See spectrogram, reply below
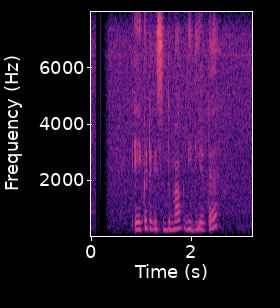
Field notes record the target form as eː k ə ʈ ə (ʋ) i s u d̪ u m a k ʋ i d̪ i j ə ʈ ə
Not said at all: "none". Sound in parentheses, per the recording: ʋ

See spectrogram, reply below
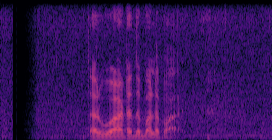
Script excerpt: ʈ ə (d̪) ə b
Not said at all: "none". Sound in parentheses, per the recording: d̪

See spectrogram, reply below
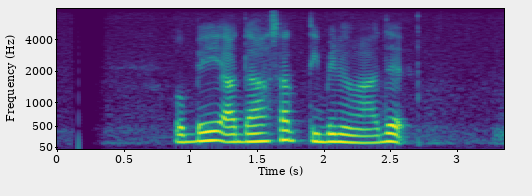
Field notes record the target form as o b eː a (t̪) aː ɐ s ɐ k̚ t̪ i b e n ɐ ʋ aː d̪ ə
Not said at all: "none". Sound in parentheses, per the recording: d̪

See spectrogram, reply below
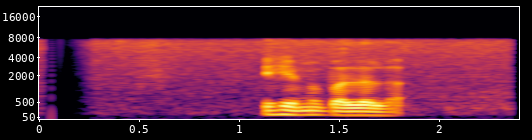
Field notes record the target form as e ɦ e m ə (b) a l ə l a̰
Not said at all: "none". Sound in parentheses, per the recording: b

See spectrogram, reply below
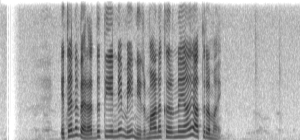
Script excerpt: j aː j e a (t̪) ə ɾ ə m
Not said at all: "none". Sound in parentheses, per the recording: t̪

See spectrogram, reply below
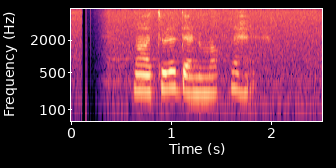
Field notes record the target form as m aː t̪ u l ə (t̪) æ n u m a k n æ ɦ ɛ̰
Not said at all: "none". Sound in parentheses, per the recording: d̪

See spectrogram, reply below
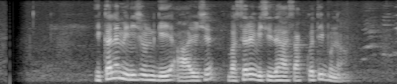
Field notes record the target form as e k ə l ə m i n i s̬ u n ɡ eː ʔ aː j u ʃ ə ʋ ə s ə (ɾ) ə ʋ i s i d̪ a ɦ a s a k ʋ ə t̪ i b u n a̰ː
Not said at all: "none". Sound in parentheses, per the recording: ɾ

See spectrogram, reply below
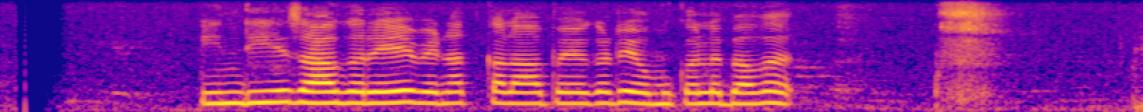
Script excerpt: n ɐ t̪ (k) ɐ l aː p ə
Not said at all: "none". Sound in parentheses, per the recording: k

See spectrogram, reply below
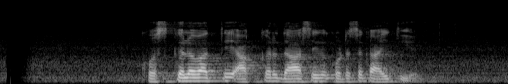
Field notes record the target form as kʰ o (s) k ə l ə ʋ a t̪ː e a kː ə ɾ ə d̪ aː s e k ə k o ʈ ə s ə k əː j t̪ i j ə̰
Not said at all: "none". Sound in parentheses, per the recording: s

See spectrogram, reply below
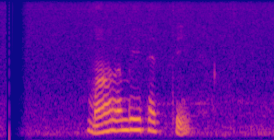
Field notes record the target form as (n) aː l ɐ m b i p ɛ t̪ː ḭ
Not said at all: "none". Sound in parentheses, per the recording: m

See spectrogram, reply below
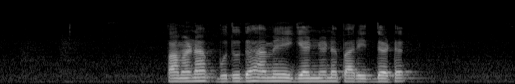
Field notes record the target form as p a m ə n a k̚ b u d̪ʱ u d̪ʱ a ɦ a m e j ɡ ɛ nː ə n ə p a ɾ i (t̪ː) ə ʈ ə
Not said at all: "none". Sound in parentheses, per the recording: d̪ː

